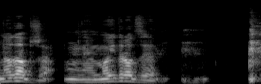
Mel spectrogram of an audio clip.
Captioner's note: coughs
